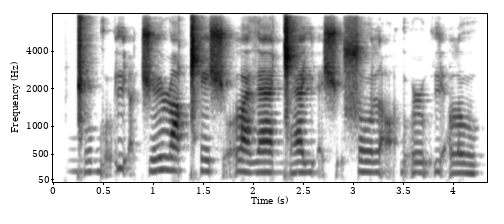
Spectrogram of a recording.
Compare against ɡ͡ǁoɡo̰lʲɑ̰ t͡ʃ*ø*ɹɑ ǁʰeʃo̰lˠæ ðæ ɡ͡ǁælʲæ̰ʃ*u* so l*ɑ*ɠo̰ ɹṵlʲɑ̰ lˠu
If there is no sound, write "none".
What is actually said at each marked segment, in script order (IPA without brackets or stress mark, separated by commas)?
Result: ø, ṵ, ɑ̰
